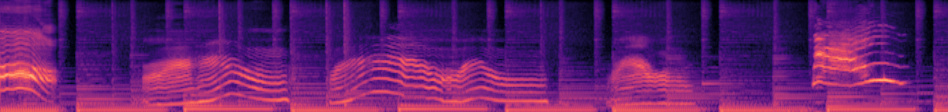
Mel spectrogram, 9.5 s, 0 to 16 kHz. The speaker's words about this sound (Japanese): ある日、あるお家の屋根の上、2匹の猫が戯れておりました。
